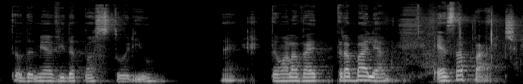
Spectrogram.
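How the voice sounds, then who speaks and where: A woman with a Brazilian Portuguese accent, a teacher explaining a lesson to her students on video, often checking in with short tag questions. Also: medium pitch.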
